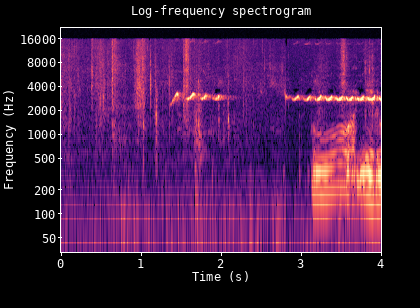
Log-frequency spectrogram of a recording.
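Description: A high, thin animal call, twice: a short one about one and a half seconds in, and a longer, fast-warbling one near the end, with a woman speaking over it.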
